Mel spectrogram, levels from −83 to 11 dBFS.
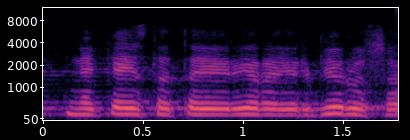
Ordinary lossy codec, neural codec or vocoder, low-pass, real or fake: Opus, 24 kbps; none; 7.2 kHz; real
